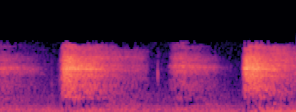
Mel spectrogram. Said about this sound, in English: Take two deep breaths. Why, I'm breathing all right. Take them. Oh, all right.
